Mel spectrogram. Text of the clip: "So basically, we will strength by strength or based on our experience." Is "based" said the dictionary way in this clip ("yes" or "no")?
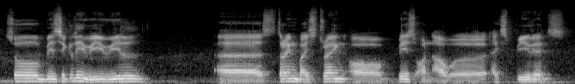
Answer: no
